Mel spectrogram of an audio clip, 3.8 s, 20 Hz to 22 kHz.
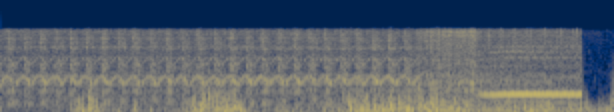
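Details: Revived Renault 4 (F4) wreck engine: rough uneven running with thin high whistle, steadying near the end; air leak suspected, source unlocated, carburetion poor, mechanically sound, revs cleanly.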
